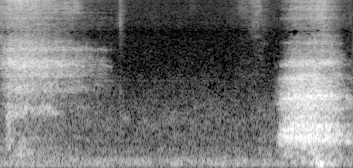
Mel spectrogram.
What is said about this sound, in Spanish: Un maestro, discípulo del doctor de la Ferrer, decía, por lo menos una respiración consciente, una.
